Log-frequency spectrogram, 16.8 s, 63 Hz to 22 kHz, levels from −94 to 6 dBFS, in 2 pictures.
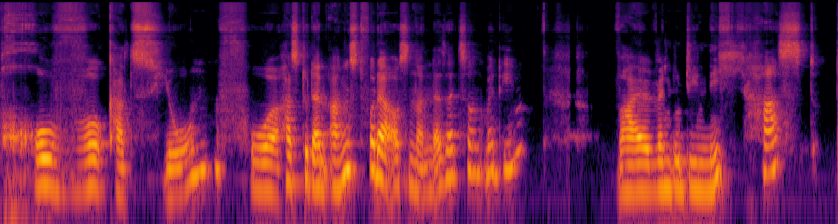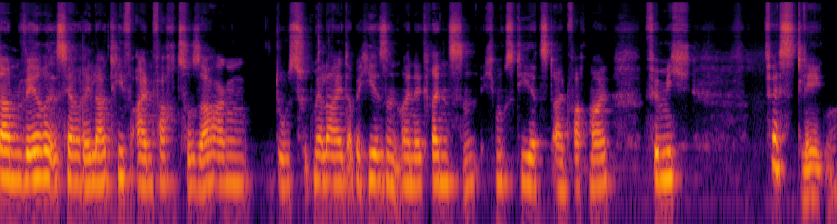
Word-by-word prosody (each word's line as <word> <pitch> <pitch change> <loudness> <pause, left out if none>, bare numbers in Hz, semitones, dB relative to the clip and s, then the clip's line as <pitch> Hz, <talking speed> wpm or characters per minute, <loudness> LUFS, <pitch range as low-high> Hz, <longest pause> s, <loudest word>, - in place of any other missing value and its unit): Provokation? 165 - 0
Vor 160 - 0
hast 190 0 0
du - - +5
denn 170 -4 +5
Angst 255 +11 +3
vor 265 - +4
der 210 -3 +8
Auseinandersetzung 215 - -2
mit 235 0 -4
ihm? 265 +1 -2 1.0
Weil 150 +1 +5
wenn 160 0 +1
du 165 0 0
die 160 0 -3
nicht 160 +10 -4
hast, 270 - -2
dann 205 -2 +5
wäre 210 +2 +6
es 180 - -2
ja 200 -2 +2
relativ 190 +3 -1
einfach 180 +1 -5
zu 175 -2 -8
sagen: 185 +1 -4 0.2
„Du, 175 - -7
es 175 - -10
tut 205 +2 -10
mir 200 - -2
leid, 185 -2 -2
aber 190 - -5
hier 200 +1 0
sind 190 -2 -5
meine 180 -1 -3
Grenzen. 185 -1 -3
Ich - - -22
muss 190 0 -8
die 190 0 -8
jetzt 175 -1 -3
einfach 165 +2 -7
mal 175 +2 -4 0.3
für 205 - +1
mich 210 +3 0 0.7
festlegen.“ 140 - -2
185 Hz, 160 wpm, -22 LUFS, 170-205 Hz, 1.0 s, der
